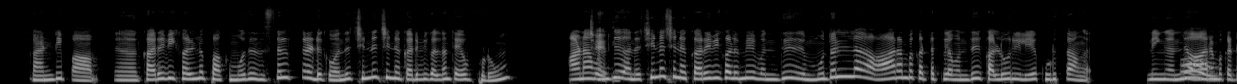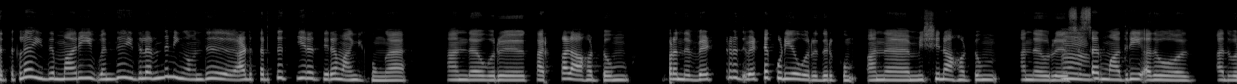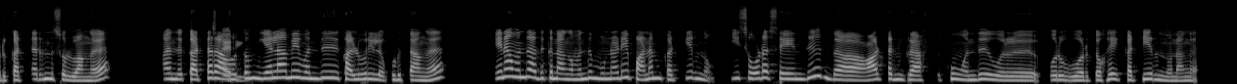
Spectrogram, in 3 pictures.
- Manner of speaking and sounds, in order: in English: "சில்க் திரேட்க்கு"; in English: "ஆர்ட் அண்ட் க்ராஃப்ட்க்கும்"
- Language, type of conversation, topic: Tamil, podcast, நீ கைவினைப் பொருட்களைச் செய்ய விரும்புவதற்கு உனக்கு என்ன காரணம்?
